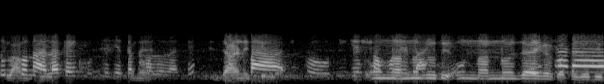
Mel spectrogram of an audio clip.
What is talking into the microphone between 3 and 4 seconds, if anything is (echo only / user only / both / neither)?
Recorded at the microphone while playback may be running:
both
